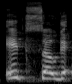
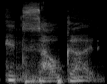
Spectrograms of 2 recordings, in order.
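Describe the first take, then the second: First: Said in the usual way. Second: Soft unvoiced whisper of awe; hushed reverent whisper; whispered praise. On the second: Real, not acted. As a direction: whisper it like a precious secret. Whispered then repeated aloud.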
